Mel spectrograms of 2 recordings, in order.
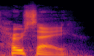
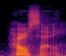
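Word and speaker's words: José: His name is pronounced Jose. Jose.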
